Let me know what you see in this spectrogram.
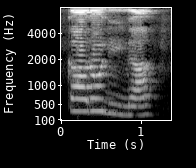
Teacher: El único caso en el cual la letra R se va a pronunciar igual que en español, suavemente, sería en el caso de que sea una sola R en medio de vocales, como por ejemplo en el nombre Carolina.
